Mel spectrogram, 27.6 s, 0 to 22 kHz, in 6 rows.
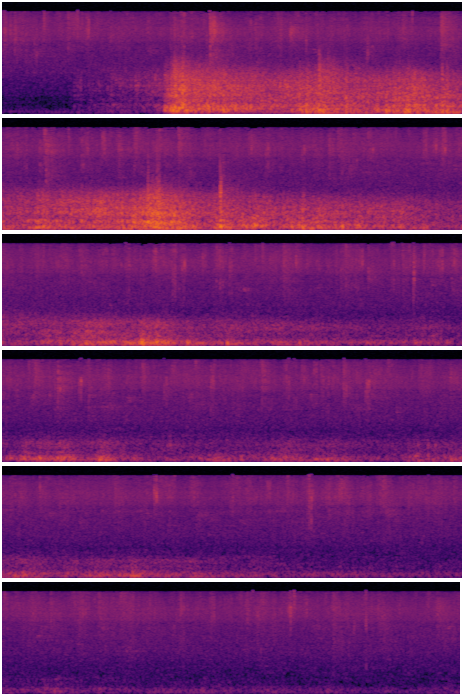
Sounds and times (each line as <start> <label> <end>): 0.0 rain 27.5
0.7 thunder 22.3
